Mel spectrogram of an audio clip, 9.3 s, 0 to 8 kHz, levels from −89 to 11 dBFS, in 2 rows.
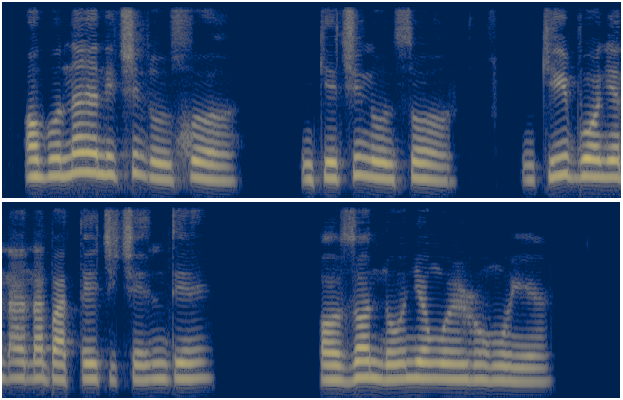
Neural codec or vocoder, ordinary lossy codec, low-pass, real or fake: codec, 16 kHz, 0.8 kbps, ZipCodec; none; 7.2 kHz; fake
